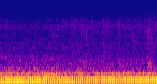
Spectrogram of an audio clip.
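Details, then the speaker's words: Toyota/Lexus power steering after a full flush with ATF (Dexron): a steady, smooth engine hum with no whine, where a slight power steering whine was heard before the flush. "No noises whatsoever now. Before it was a slight, power steering whine."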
